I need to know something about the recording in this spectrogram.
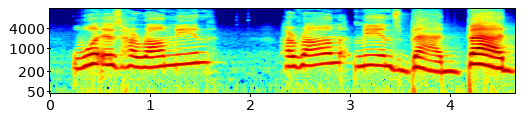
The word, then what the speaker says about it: Haram: what is haram mean Haram means bad bad bad bad no it means very bad and naughty Haram but you say it like this Haram that's how you say it and then and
